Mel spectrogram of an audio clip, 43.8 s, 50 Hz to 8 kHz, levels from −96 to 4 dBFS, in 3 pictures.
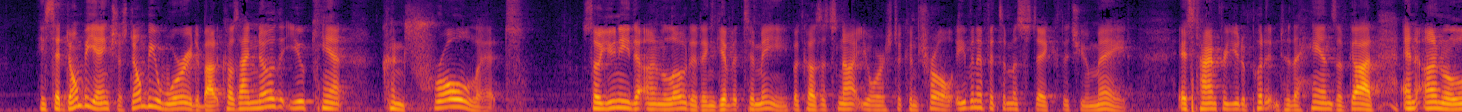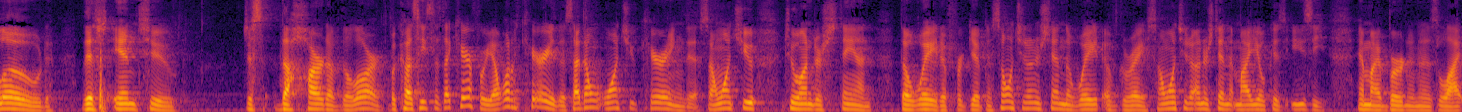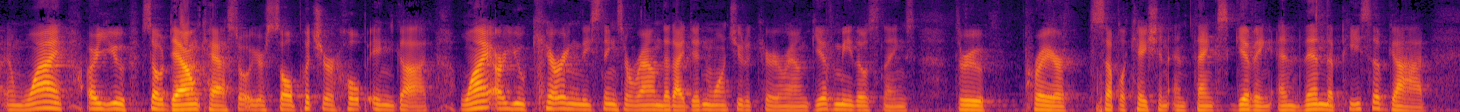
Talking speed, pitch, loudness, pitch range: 220 wpm, 130 Hz, -22 LUFS, 115-145 Hz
